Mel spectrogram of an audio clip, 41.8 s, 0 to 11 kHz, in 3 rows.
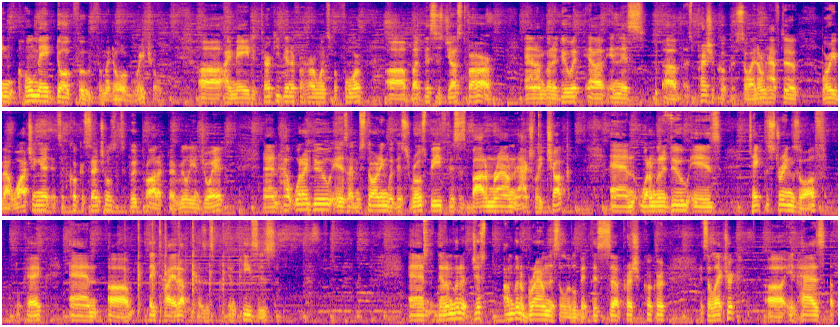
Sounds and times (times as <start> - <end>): Speech: 0.0 - 17.7, 18.3 - 23.4, 24.1 - 32.5, 34.6 - 41.8
Music: 0.0 - 41.8.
